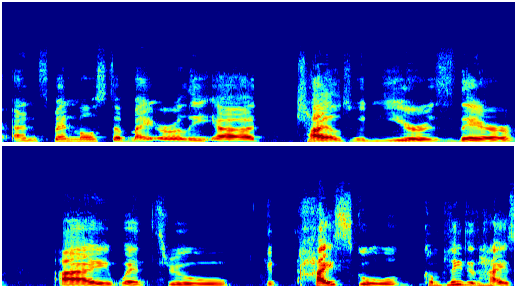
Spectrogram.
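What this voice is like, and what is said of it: Jamaican accent. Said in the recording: “before everyone hears your accent ... where's ... from? ... I was born in Jamaica, born and raised there”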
